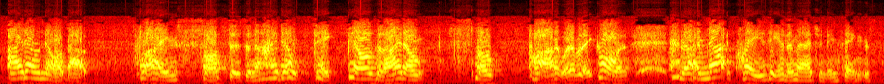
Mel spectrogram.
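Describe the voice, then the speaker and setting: An actress in a radio drama playing a frightened, insistent wife, speaking in a halting, emphatic, earnest way. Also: female voice, medium pitch, expressive, natural voice. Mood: indignant, distraught. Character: frightened, insistent wife who saw a faceless man. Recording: tinny, band-limited, noisy old radio broadcast.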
